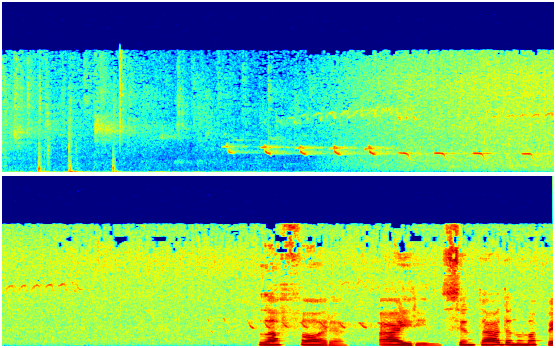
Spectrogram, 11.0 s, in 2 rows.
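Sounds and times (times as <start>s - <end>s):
steady outdoor hiss: 0.0s - 11.0s
bird chirping: 0.9s - 6.0s.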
